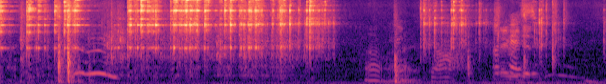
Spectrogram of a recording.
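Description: Stones being poured into a glass jar, clinking and clattering against the glass in a rapid run for about the first three seconds, then a few scattered clinks.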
